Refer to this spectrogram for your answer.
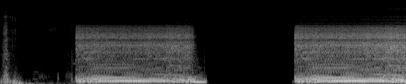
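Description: A loud, heavily distorted electric guitar riff from a nu-metal rock song plays in two thick, sustained bursts, cut apart by nearly a second of sudden silence, with no voices.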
